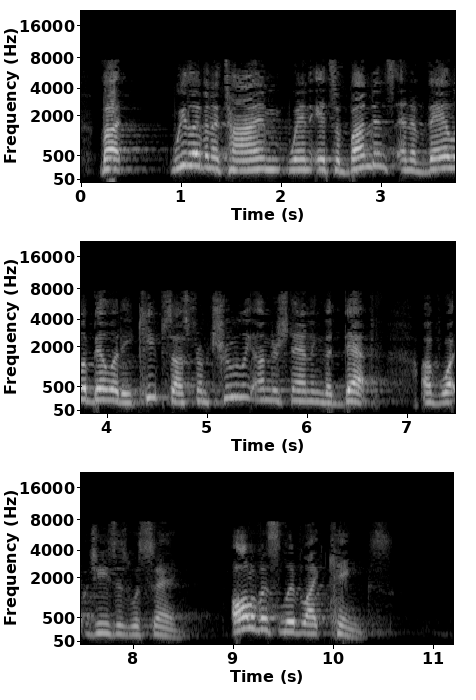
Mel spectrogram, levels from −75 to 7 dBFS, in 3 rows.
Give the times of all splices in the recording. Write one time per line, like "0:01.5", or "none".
none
